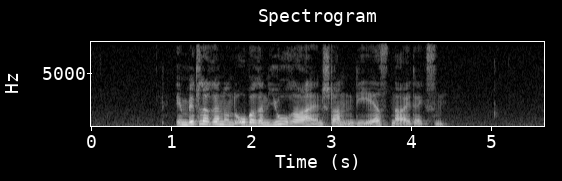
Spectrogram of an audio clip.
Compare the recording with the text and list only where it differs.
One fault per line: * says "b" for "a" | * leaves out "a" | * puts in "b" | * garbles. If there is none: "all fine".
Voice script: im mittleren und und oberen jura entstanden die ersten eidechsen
* leaves out "und"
